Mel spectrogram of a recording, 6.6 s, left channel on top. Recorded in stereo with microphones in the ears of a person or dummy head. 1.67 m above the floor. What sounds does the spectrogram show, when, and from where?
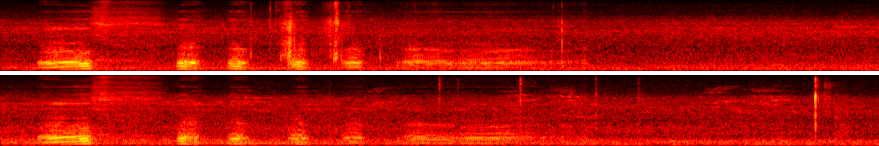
0.3 s laughter: 10° left (ahead or behind), 1.1 m; by 4.5 s 55° left (ahead or behind), 1.6 m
